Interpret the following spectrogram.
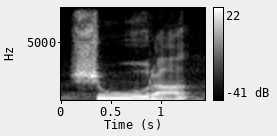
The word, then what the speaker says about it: शूरा: अत्र शूरा, शू की मात्रा दीर्घ है।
